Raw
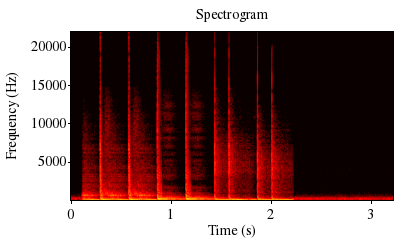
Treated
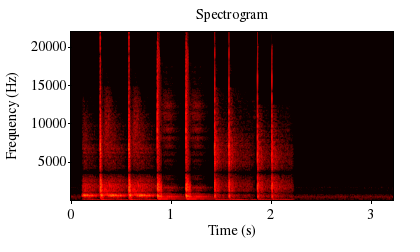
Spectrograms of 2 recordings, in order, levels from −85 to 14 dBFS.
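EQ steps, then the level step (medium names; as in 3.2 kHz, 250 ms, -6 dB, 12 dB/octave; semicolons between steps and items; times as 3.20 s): high-pass 670 Hz 12 dB/octave; static phaser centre 1 kHz, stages 6; +4.0 dB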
